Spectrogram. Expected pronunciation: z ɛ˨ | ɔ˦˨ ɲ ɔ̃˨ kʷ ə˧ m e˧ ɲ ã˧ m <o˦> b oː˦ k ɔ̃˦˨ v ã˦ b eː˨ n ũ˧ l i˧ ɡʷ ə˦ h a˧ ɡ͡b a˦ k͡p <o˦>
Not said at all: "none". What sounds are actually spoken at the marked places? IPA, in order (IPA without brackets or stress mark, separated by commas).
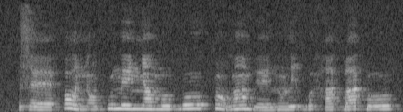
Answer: o˧, o˦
